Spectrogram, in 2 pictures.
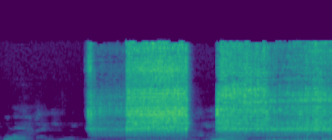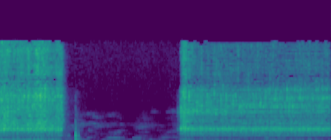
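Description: Aerosol can of shaving cream spraying foam in three long hisses, each starting and stopping suddenly: about a second in, again from under three seconds to five seconds, and from about six and a half seconds on.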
